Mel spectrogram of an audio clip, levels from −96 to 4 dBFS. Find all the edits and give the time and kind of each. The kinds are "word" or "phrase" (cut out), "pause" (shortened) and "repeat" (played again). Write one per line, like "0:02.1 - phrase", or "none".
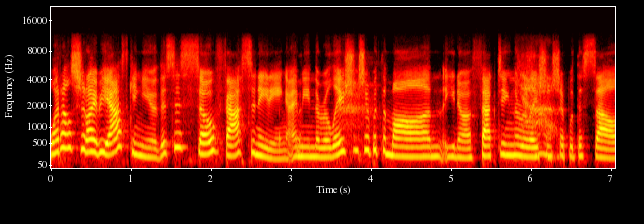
none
